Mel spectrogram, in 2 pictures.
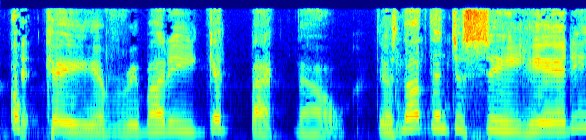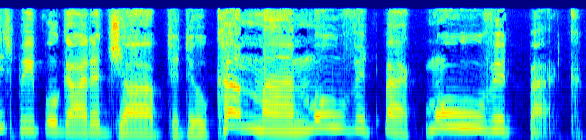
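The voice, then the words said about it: Tough, sarcastic cop voice. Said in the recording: “I'm supposed to be a sarcastic, nasty cop. ... Brooklyn accent ... very tough, rough Brooklyn and nasty”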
